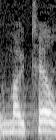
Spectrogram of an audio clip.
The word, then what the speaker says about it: motel: has capital letters so motive is stressed on the first syllable motel on the second syllable so you so you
